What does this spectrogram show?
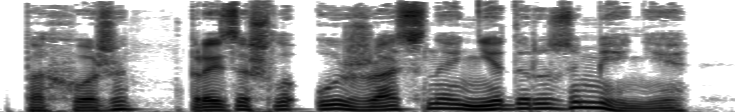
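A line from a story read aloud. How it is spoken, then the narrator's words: Muttered. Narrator (Russian): пробормотал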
